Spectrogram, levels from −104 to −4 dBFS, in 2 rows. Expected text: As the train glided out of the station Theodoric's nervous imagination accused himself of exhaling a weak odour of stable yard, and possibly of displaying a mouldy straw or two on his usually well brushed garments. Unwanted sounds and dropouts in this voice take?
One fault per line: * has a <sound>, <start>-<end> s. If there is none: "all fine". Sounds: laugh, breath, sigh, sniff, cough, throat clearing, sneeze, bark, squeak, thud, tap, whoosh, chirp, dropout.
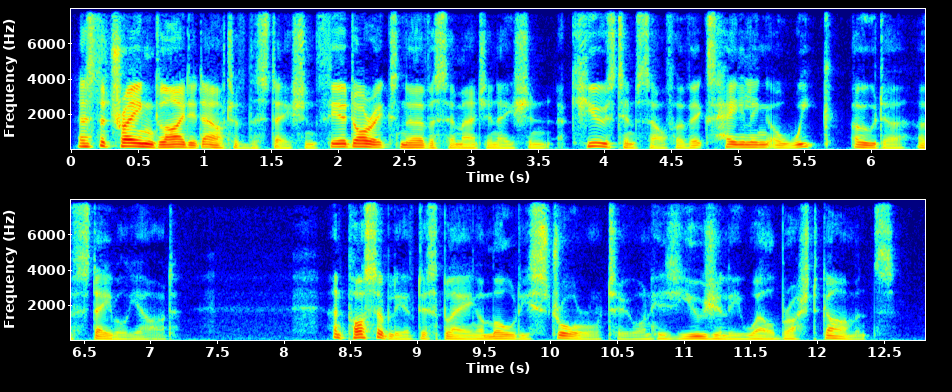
all fine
